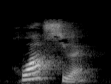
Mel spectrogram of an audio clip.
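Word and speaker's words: Hua Xue (滑雪): Esquí en chino se dice Hua Xue, Hua Xue, Hua Xue, con un segundo tono en la A de Hua y un cuarto tono en la A de Xue.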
